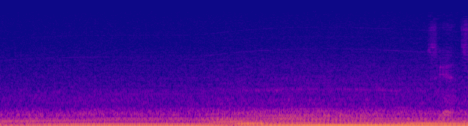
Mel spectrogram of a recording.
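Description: Car engine fitted with a newly installed Megasquirt fuel injection system idles with a steady low rumble, then swells as the throttle is pressed a little, holding a slightly higher, louder drone nearby.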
